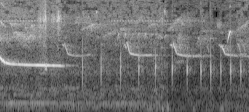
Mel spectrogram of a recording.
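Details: Orange-backed troupial song outdoors, meant for training birds: one long slightly falling whistle, then repeated short dropping whistled notes mixed with quick ticking clicks, over a soft constant hum.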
